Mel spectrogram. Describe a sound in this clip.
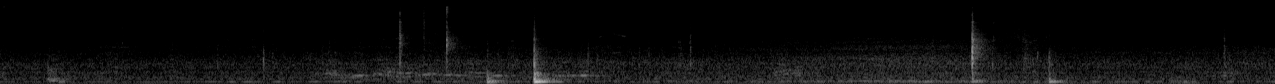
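A metal pry tool clicks and scrapes against a tablet's plastic edge.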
